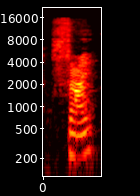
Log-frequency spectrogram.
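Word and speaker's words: sigh: जैसे हाई, हाई means ऊंचा, यहाँ पर क्या हुआ है अंत में जी एच है, हाई, हाई मीन्स ऊंचा, जी एच साइलेंट है। साई, साई मीन्स आहें भरना, आहें भरना।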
